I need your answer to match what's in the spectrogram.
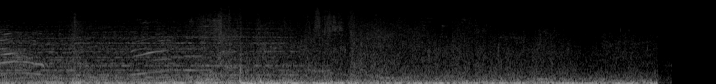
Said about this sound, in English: I'll put in the clip of the thing blowing up behind. The explosion.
